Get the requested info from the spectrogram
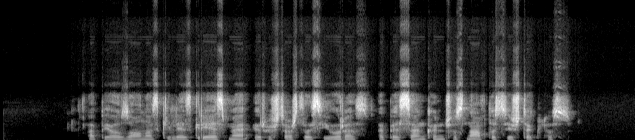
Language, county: Lithuanian, Kaunas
